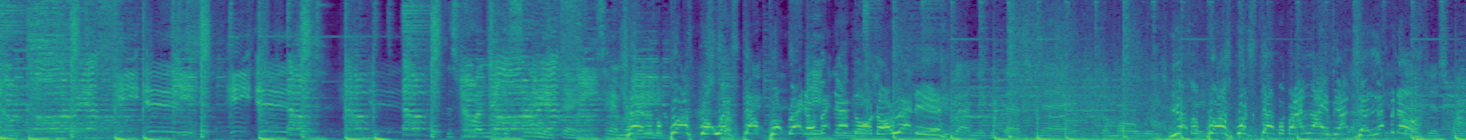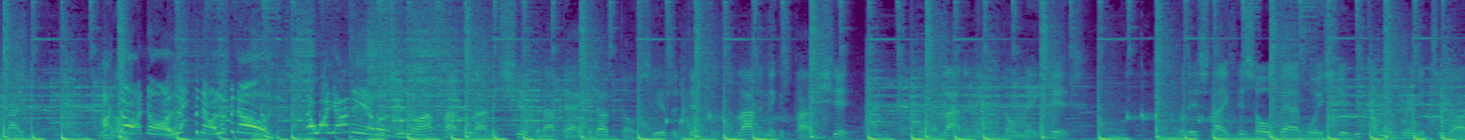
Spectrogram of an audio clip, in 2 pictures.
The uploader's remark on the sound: LIVE TAKING ON GREENWICH FARM KINGSTON 13 JAMAICA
